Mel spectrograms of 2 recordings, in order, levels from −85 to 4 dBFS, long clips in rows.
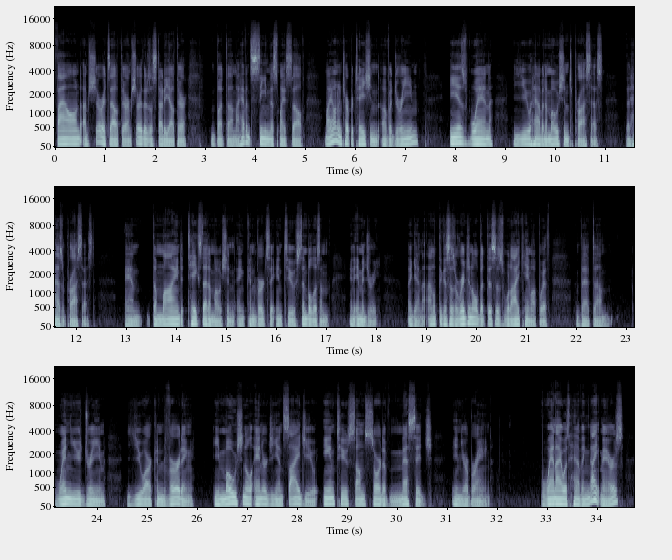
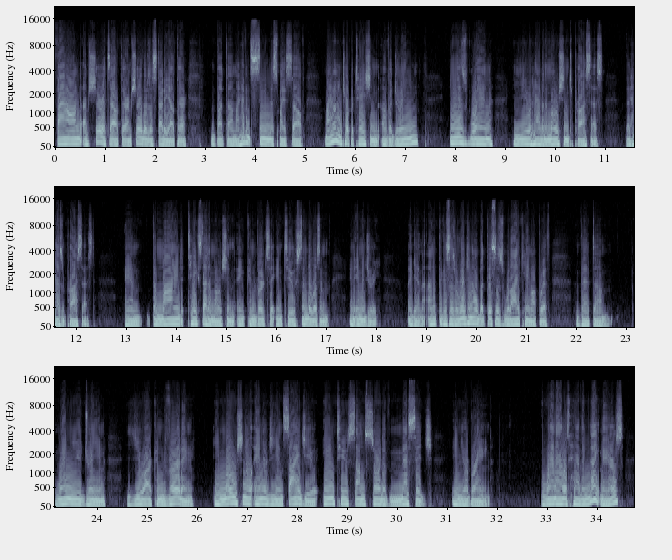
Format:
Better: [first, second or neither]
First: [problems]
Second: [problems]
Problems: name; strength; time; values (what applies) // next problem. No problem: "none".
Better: first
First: none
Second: distortion; heavy; 21% of the sound clipped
